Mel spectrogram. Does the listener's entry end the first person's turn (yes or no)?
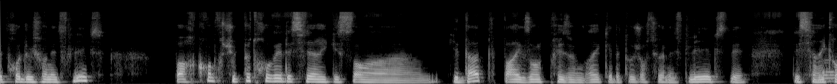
no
